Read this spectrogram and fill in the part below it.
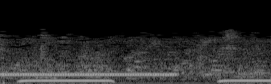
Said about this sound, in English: The group is happily enjoying their meal, when suddenly, Junaid's phone begins ringing incessantly.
